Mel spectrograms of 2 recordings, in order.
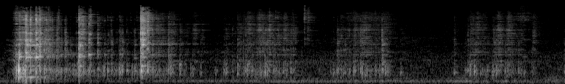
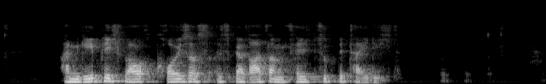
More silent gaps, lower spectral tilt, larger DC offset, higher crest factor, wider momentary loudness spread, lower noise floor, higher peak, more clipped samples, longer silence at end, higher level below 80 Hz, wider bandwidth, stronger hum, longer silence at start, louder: neither; second, -0.5 dB/octave vs -9 dB/octave; neither; first, 28 dB vs 18 dB; first, 25 LU vs 9 LU; second, -50 dBFS vs -69 dBFS; about the same, 0 dBFS vs -2 dBFS; neither; second, 0.3 s vs 1.6 s; about the same, -64 dBFS vs -62 dBFS; first, 16.5 kHz vs 6.8 kHz; neither; second, 0.1 s vs 0.6 s; second, -22 LUFS vs -19 LUFS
